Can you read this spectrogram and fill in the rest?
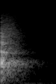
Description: DrRim4.wav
